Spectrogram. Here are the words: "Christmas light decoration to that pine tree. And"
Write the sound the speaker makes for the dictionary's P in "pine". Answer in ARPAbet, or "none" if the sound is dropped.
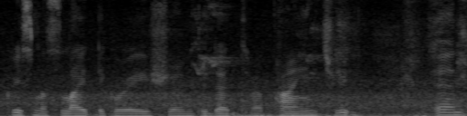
P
